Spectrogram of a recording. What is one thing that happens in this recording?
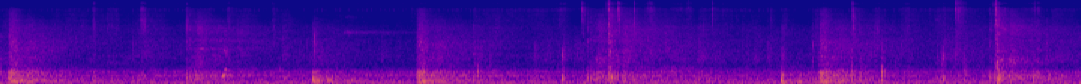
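A tennis racket strikes a ball with sharp pops in a large echoing hall.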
